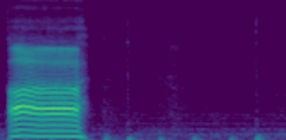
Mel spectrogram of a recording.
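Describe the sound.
Typing on a computer keyboard during a player-name search. A brief sustained hum of a voice comes first, then a handful of soft, evenly spaced key clicks.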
